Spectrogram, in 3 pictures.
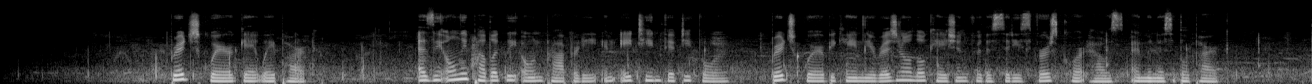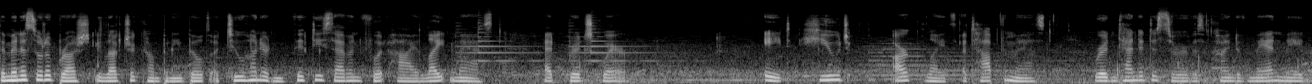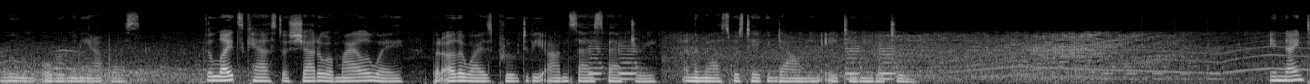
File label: narration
